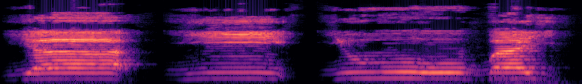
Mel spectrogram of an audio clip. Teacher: ya sukun ini mempunyai sifatul huruf lin, yakni lembut, tidak boleh ada hentakan.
